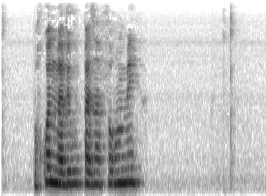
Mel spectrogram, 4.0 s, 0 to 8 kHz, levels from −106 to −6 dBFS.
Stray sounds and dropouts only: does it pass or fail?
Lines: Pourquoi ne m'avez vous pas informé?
pass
